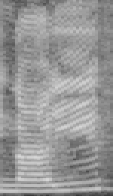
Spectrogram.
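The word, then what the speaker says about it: knee: के बाद जिस वर्ड में जस्ट बाद एन दिखे वहां पर के साइलेंट रहेगा, जैसे कि नाइफ, नी, नॉट, नो, नॉलेज, knock, knit, new, night, naive, nail, नैपर।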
